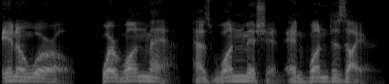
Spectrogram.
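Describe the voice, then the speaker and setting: In a put-on character voice, a man booms at a medium pitch in a dramatic tone, keeping a moderate pace and very even loudness on a very clean recording with a silent background. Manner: dramatic, booming.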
